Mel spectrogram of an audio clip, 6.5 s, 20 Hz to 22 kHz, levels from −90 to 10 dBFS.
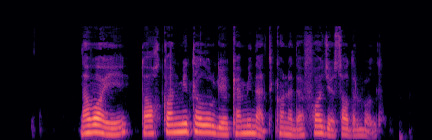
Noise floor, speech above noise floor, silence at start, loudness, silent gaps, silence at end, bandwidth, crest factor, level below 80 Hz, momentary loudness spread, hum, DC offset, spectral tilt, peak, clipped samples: -85 dBFS; 63 dB; 1.2 s; -23 LUFS; none; 0.8 s; 11 kHz; 20 dB; -66 dBFS; 13 LU; none; under 0.1%; -8 dB/octave; -4 dBFS; under 0.1%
